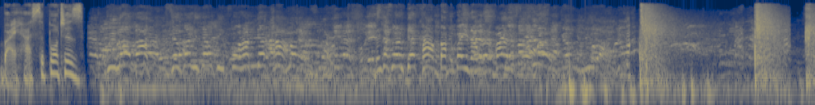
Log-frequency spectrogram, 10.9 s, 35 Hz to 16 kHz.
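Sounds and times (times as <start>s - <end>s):
speech: 0.4s - 8.8s
agitated crowd chatter and shouting outside a court: 1.1s - 10.8s
gunshots fired into the air to disperse a crowd: 8.5s - 9.1s, 10.0s - 10.8s.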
